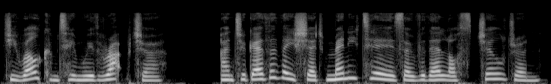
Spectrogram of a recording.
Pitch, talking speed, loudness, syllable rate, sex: 220 Hz, 165 wpm, -19 LUFS, 5.0 syllables/s, female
